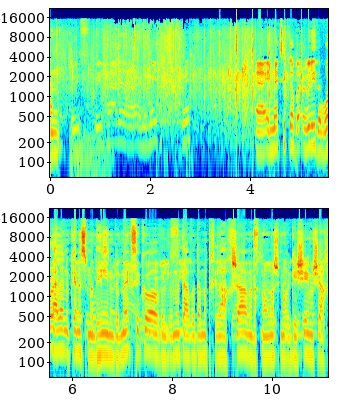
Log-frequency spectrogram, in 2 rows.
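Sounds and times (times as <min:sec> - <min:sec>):
speech: 0:00.0 - 0:03.0, 0:04.1 - 0:11.1
audience applause: 0:00.0 - 0:05.4.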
